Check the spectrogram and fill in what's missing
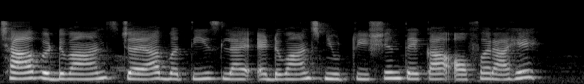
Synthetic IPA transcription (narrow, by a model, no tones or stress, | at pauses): t͡ɕʰaːʋɪɖʋaːnsd͡ʒɐjabɐt̪iːzlaːiʔɛɖʋaːnsnjuːʈɾiːʃənt̪ekaʔɔːfəɾaːɦeː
